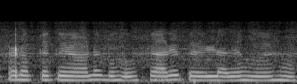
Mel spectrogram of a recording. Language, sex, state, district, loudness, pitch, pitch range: Hindi, female, Bihar, Gaya, -23 LUFS, 195 Hz, 190-205 Hz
